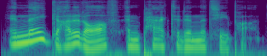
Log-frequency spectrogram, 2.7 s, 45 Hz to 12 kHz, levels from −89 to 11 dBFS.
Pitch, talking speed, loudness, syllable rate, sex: 135 Hz, 245 wpm, -17 LUFS, 5.6 syllables/s, male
